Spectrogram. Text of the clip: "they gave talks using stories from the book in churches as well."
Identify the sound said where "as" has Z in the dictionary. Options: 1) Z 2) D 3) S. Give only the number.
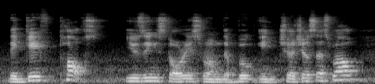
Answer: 3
